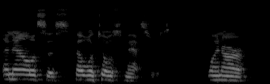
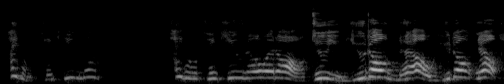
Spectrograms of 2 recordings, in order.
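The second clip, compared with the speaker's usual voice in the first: imitating a child's rising accusation; pestering kid catching out a parent; badgering child; 4 semitones higher, 4 dB louder than usual. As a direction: build the needling, getting louder. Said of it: "He kept badgering me and badgering me".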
